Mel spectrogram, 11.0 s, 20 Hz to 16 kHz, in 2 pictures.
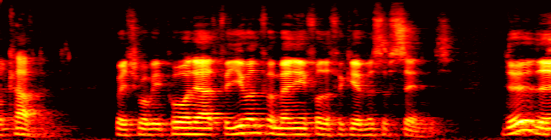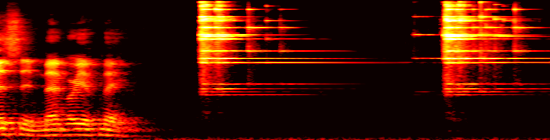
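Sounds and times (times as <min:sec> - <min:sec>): altar bells jangling: 0:07.5 - 0:11.0.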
